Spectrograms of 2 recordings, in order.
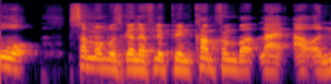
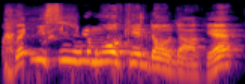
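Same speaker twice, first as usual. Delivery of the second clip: ordinary talk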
